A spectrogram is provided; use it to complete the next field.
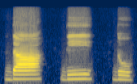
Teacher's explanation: دال کا مخرج زبان کی نوک اور ثنایا اولیاء کے کنارے، یہاں سے دال ادا ہوتا ہے، دال زبر دا، دال زیر دی، دال پیش دو، دا دی دو۔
